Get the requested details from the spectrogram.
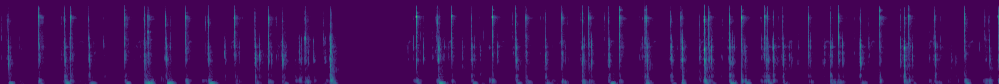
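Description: Fingertips in blue nitrile gloves type fast on a black tenkeyless mechanical keyboard with plastic keycaps, producing a steady stream of sharp, bright clicks. The typing pauses for about a second near the middle, then resumes at a similar quick pace until the end.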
